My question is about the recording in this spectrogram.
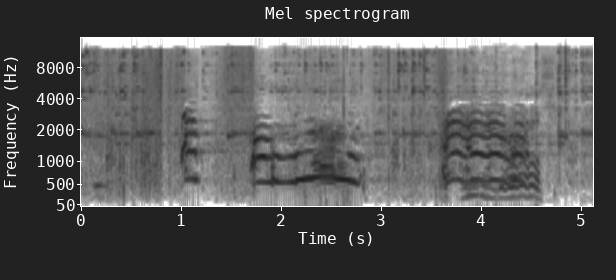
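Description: Pack of beagles baying while running a rabbit: short yips about a second in, then two long, wavering bawls.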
